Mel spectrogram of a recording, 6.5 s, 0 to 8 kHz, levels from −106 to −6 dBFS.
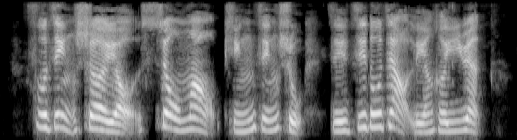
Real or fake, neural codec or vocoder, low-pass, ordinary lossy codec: real; none; 7.2 kHz; AAC, 32 kbps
